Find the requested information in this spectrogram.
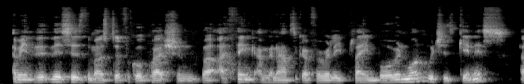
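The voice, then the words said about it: English accent. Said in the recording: “as you can tell from my accent, I'm English”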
